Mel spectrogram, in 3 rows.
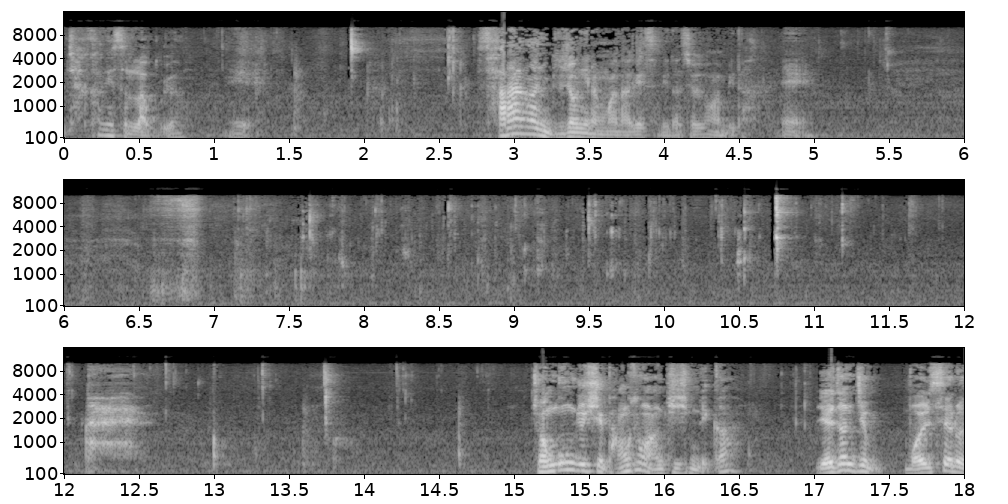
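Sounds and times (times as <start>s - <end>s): wet chewing mouth sounds: 6.5s - 14.8s.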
